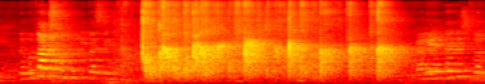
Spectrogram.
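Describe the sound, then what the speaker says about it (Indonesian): Students in a mathematics classroom break into a burst of group clapping lasting about three seconds, with a teacher's voice speaking just before and after. "Tepuk tangan untuk kita semua."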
